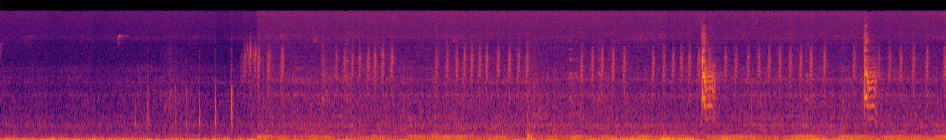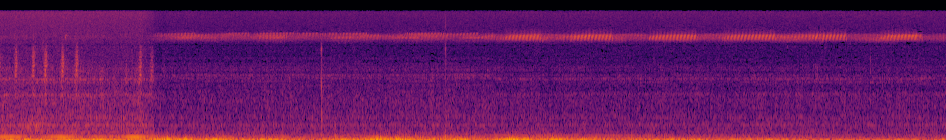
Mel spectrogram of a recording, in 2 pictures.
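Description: Birds calling: bursts of a rapid rattling trill and two quick downward-swooping calls. From about two-thirds of the way in, a steady high-pitched insect buzz takes over.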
